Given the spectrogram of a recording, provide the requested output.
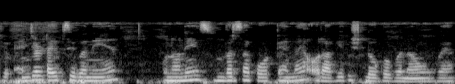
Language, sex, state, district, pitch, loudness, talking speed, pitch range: Hindi, female, Haryana, Rohtak, 170 Hz, -17 LUFS, 250 wpm, 155-185 Hz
